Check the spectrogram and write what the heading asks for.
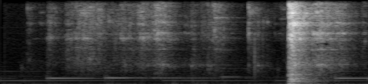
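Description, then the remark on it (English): A soft metallic jingle of car keys tossed from a coffee table, then a single sharp clatter as they hit a hard floor, followed by a brief faint rattle as they settle. No one speaks. “Just pay for gas and try not to crash it, she said as she sloppily tossed her keys from the coffee table in my general direction.”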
